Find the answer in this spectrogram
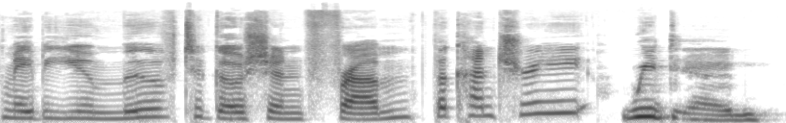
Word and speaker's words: Goshen: rivers and they live as grateful neighbors in Goshen Indiana now Shannon first did I pronounce Goshen correctly you did it's perfect I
